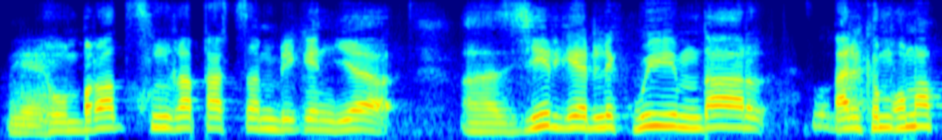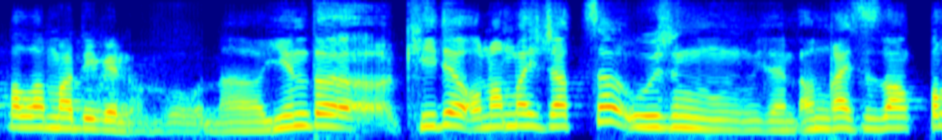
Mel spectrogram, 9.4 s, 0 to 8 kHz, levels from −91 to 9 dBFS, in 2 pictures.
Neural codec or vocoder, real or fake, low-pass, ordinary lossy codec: codec, 16 kHz, 1 kbps, X-Codec, HuBERT features, trained on LibriSpeech; fake; none; none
